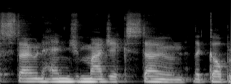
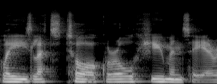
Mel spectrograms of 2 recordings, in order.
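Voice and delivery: plain

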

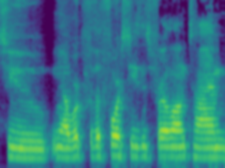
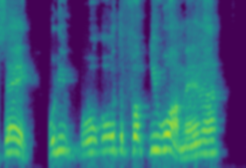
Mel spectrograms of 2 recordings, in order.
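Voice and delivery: put-on Brooklyn Italian chef voice, much higher pitch; 7 semitones higher than usual. Retelling how a head chef answered him in the kitchen, Brooklyn Italian chef impression. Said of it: "like total typical Brooklyn Italian chef says".

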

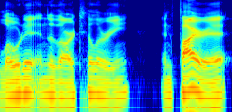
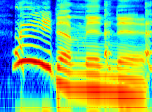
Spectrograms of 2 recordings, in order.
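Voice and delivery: very loud, high-pitched put-on little-kid voice; 5 semitones higher, 11 dB louder than usual. Showing off voice acting to the other speaker, in a child voice. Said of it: "I do a very good child voice".

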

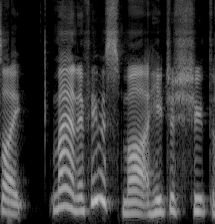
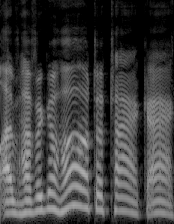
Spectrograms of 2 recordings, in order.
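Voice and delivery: mock groaning while talking; 2 semitones higher than usual. Retelling how a character fakes a heart attack: imitating a faked heart attack. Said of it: "he does the whole".

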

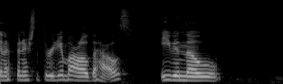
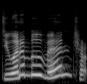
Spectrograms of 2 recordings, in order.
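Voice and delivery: high, cute, sweet cooing voice. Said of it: "which I thought was cute".

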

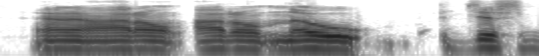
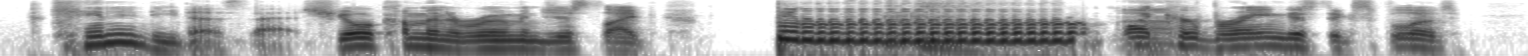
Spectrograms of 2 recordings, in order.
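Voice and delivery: ordinary talk

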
